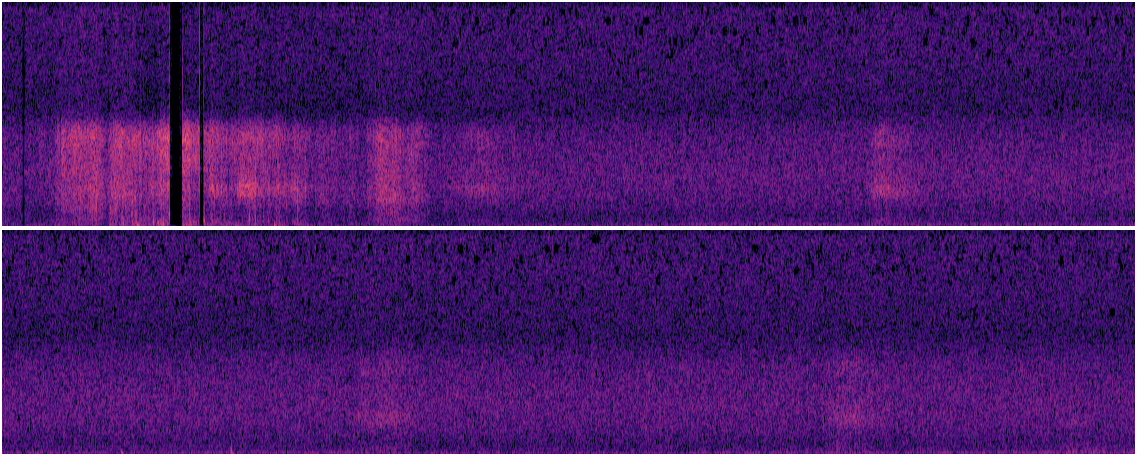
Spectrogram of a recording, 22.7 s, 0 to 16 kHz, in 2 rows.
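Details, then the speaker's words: Soft, slow sleep breathing and snoring at about 11 breaths a minute, faint over a steady hum, with rustling at the start; recorded at maximum volume. "寝息、いびき。よく聞こえるように音は最大にしてます。"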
